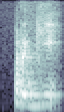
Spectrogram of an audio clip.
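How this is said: It is said softly in a relaxed, questioning tone. The speaker is asking about going. "nada yang saya keluarkan itu lebih santai dan bermaksud untuk menanyakan"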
